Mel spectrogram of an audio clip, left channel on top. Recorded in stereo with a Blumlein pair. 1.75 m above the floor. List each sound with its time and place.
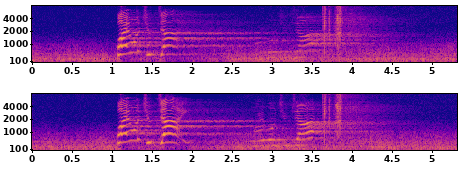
1.1 s a shout: 10° left, 0.5 m; by 3.5 s 65° right, 1.4 m
3.6 s a camera shutter: 5° left, 0.6 m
